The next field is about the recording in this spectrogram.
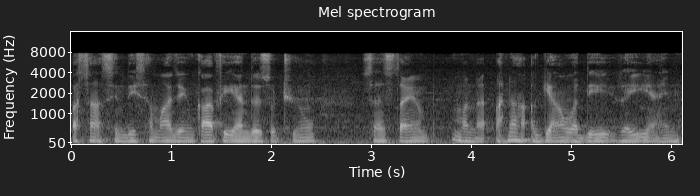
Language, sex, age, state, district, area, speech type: Sindhi, male, 30-45, Gujarat, Surat, urban, spontaneous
